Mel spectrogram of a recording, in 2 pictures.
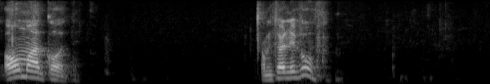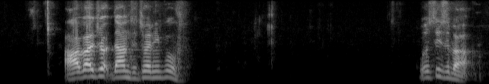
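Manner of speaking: high, loud and stunned; outraged surprise at the news; shocked disbelief. Real, not acted. Sees his fantasy league drop.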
